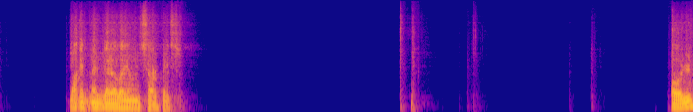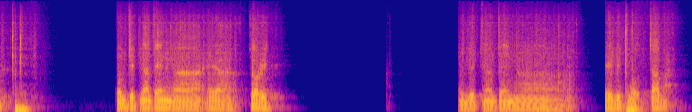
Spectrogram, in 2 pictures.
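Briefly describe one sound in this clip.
A man speaks calmly near a microphone in short bursts.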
